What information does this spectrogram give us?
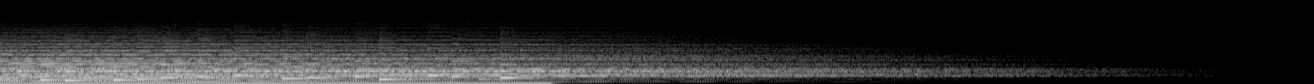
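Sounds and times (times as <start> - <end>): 
electronic ambient music: 0.0 - 7.2.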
